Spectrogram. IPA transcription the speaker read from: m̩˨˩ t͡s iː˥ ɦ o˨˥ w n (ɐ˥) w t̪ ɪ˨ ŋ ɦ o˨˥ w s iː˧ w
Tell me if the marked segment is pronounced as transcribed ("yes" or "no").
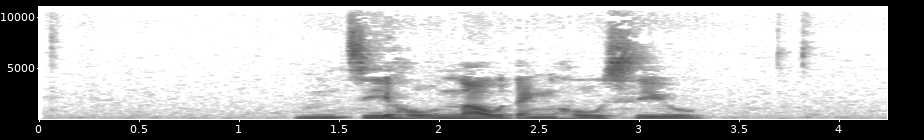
yes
